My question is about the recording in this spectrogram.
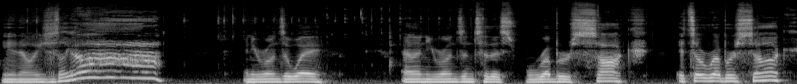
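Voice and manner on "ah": sudden high-pitched "Ah!" scream. Retold or imitated. Hot dog recoiling from the horrors with a scream.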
